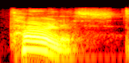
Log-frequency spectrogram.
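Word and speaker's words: Thurles: Turles. That's the correct pronunciation, DJ, isn't it? – Yeah, T-U-R-L-A-S. That's how it's pronounced.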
